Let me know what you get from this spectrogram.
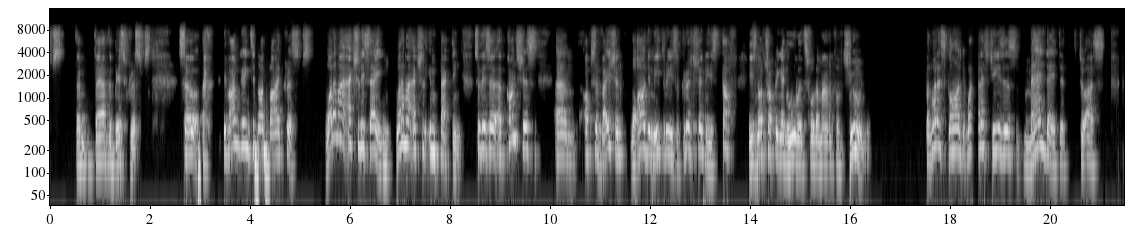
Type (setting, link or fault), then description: link, video call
